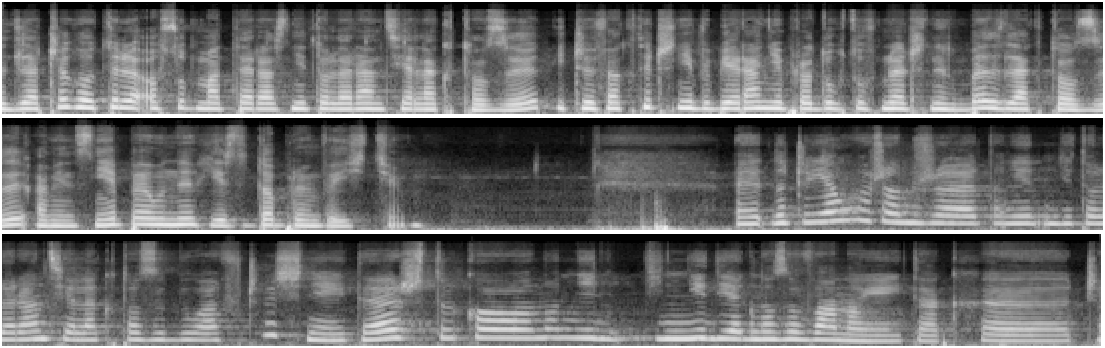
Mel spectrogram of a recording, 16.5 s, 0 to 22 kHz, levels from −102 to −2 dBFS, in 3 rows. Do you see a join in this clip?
yes; 1 cut; at 2.7 s

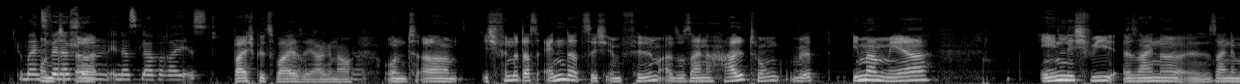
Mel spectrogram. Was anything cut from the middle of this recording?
no; 0 cuts

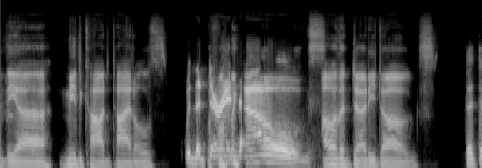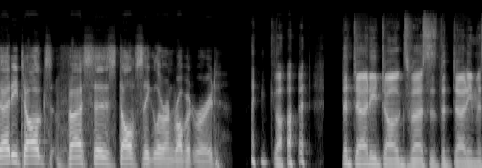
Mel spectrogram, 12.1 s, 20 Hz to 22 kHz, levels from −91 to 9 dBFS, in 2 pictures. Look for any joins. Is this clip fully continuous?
yes; 0 cuts

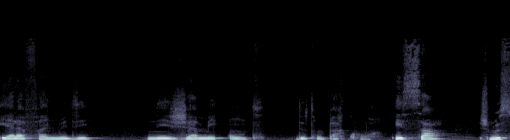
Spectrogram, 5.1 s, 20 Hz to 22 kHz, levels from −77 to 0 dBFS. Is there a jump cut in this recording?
yes; 1 cut; at 3.9 s

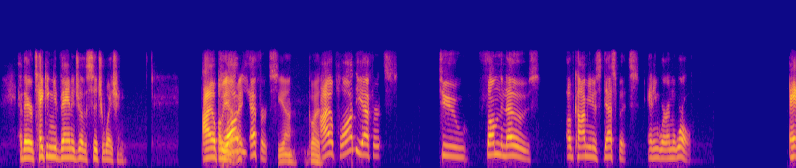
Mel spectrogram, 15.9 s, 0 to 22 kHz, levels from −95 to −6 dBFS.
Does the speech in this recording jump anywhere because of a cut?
yes; 1 cut; at 5.6 s

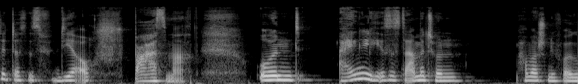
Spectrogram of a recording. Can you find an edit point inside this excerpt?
no; 0 cuts

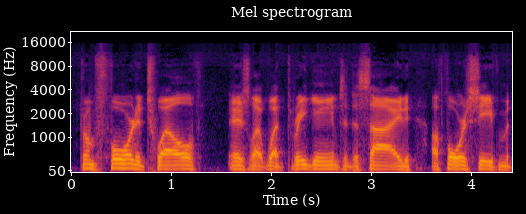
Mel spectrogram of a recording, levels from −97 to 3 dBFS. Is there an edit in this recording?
no; 0 cuts

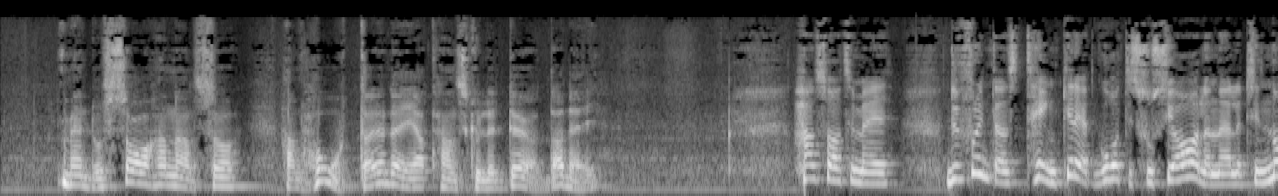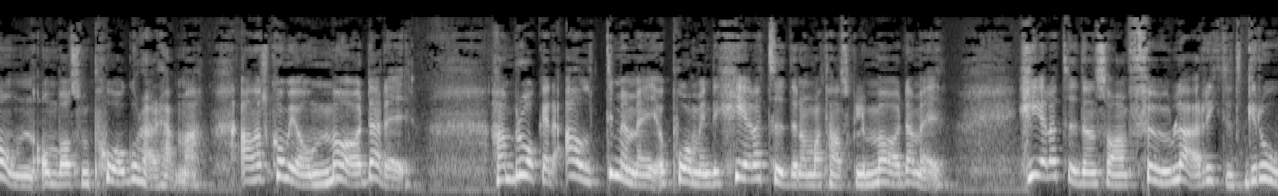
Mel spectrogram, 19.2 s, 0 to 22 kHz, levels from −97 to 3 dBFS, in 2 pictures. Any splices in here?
no; 0 cuts

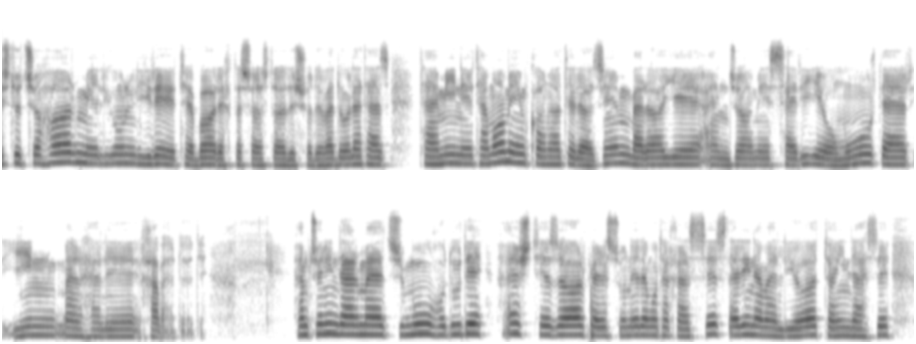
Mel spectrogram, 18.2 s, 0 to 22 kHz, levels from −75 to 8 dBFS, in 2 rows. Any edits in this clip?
no; 0 cuts

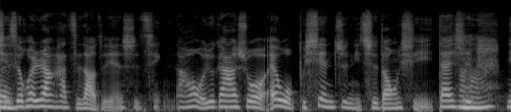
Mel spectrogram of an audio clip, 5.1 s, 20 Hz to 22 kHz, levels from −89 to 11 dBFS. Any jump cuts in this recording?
no; 0 cuts

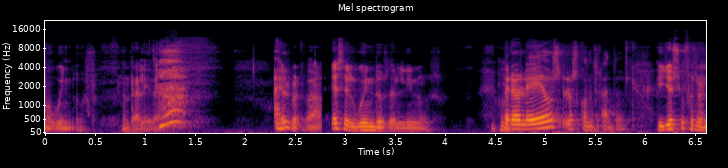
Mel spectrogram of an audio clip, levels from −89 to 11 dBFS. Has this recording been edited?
yes; 2 cuts; at 2.8 s, 4.5 s

